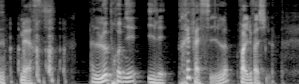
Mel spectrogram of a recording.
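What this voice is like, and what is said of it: Usual voice. Nothing is said of it.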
